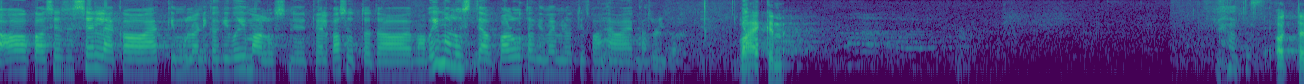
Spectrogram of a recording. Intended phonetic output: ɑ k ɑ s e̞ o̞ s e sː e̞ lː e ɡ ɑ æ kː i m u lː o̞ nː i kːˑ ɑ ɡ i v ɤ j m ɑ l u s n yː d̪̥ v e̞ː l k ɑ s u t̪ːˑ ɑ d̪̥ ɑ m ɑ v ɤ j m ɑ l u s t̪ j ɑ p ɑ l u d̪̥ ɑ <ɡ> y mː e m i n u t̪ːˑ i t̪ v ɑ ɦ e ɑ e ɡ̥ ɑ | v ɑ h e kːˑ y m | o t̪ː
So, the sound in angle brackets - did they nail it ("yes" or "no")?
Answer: no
